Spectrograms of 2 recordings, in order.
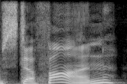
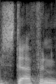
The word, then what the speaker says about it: Stephen: In Nike's presentation, they famously called him Stefan and had a leftover slide from a Kevin Durant presentation. So Nike botched it. They couldn't they didn't even say his name right and they clearly had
